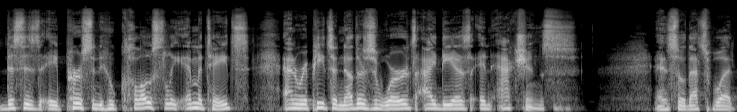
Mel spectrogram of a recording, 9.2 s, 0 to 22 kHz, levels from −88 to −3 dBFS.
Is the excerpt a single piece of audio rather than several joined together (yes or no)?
yes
